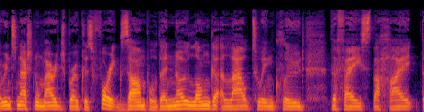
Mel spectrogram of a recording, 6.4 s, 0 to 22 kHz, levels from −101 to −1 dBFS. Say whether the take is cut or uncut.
uncut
